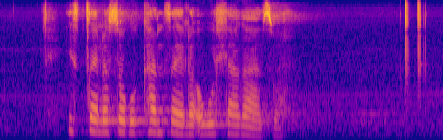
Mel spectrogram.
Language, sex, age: Zulu, female, 20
